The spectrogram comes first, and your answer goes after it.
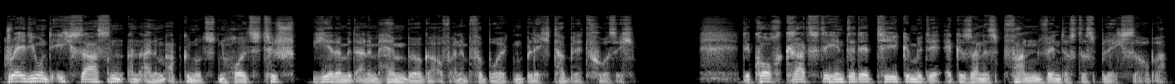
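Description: A man reading an audiobook in a measured, vivid storytelling manner. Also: deep voice, breathy edge, dry recording, studio quality. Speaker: audiobook narrator. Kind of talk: scripted audiobook narration.

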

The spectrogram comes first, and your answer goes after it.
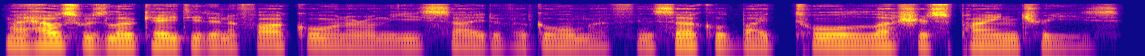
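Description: A man narrates a story in the first person, measured and dramatic. His voice sits at a middle pitch and is recorded close and dry. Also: little pitch movement, no echo. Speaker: audiobook narrator.

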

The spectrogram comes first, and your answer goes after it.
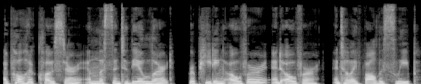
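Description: A woman narrating a first-person audiobook in a measured, even storytelling manner. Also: medium pitch, no room sound, studio quality.

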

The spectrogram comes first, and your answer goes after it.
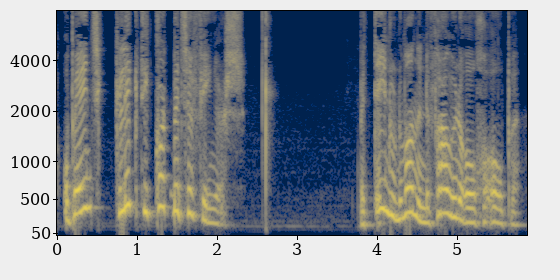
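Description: A woman narrating a children's audiobook with an expressive, animated, carefully paced delivery. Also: fairly high pitch, breathy edge.

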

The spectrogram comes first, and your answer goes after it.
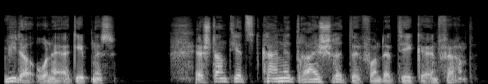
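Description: A male narrator reading a thriller audiobook in a measured, suspenseful way, recorded close in a studio. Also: sits low, expressive, a bit bright, dry recording.

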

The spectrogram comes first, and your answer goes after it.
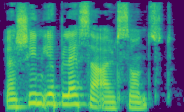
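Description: A woman narrating a classic literary audiobook in a calm, measured storytelling manner. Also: mid-range voice.

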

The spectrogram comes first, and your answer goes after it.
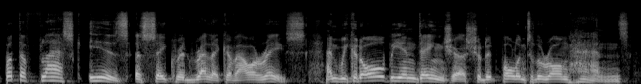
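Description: A purring, mocking male fairy lord, voiced by a man reading an audiobook. He teases and taunts in a raised, lively voice that swoops with disdain. The sound is close and dry. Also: medium pitch, moderate pace, no echo, pitched above the performer's own voice, natural voice. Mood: pressing. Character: insolent, teasing male fairy nobleman. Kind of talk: audiobook character voice.

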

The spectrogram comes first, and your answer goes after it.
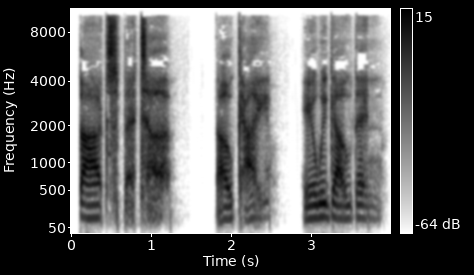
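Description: A woman's voice: sits low, little pitch movement, drawn-out words, gravelly, breathy edge, dry recording, full character voice. A woman voicing a rambling old East End lady. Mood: chatty. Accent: East End London. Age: 70s. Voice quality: homely, rambling, dialect grammar. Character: frail chatty old East End woman, long institutionalised. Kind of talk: audiobook narration in character.

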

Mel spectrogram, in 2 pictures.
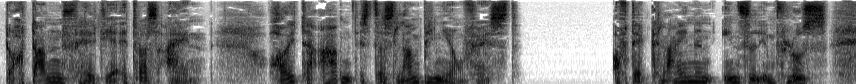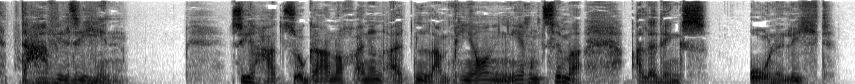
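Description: A man narrating a children's story in a lively, expressive reading. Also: on the low side, moderate pace, breathy edge, no room sound, clean studio sound. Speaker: audiobook narrator.

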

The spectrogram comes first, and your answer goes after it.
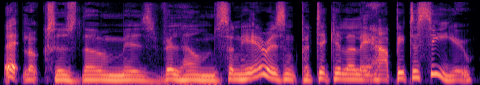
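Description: A woman reading the part of a tall, gruff neighbor confronting an intruder in an audiobook thriller. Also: low-pitched, animated, moderate pace, no room sound, studio quality. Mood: wary. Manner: gruff, challenging.

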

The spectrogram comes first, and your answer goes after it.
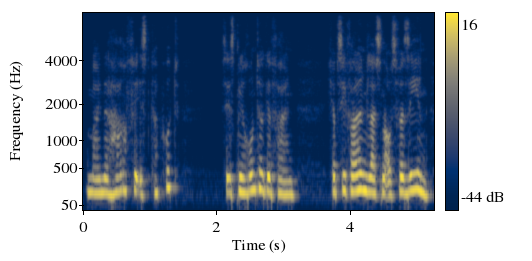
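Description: Storybook voice: timid little boy angel, high and pleading. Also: fairly even intonation, moderate pace, dark tone. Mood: meek. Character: small male harp angel, gentle and timid.

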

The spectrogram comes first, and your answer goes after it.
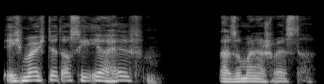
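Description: A man's voice: on the high side, normal speed, gravelly, a bit bright, no room sound, clean studio sound, voice pushed up. A man voicing a gaunt, earnest visitor who asks for help for his sister, speaking tersely and stubbornly.

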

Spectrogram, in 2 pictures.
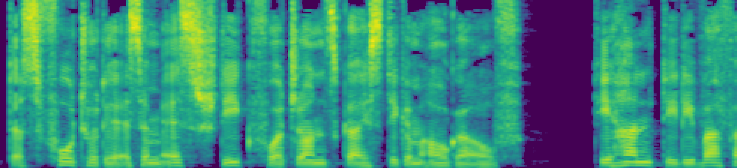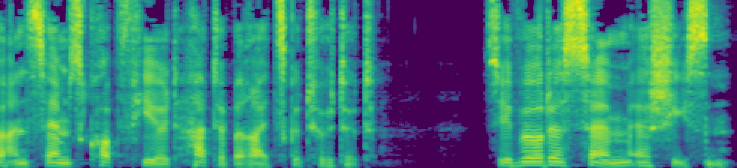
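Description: Woman narrating a tense thriller. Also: rumbling low. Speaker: audiobook narrator. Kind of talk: scripted narration.

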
